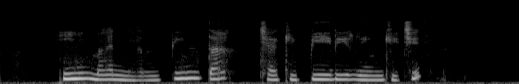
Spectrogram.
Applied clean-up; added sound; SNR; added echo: neural diffusion model UNIVERSE++.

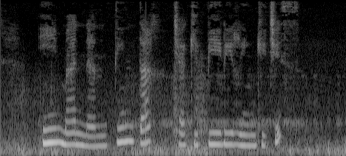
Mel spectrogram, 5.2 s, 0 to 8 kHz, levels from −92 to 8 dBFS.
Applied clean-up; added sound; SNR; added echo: none; Thunder / Rain; 12 dB; none.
